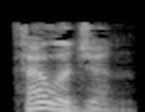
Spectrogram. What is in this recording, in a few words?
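"phellogen", British English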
